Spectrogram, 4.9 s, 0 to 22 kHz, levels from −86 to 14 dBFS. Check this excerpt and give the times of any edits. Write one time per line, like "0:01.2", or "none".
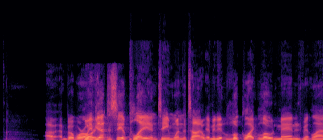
0:03.1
